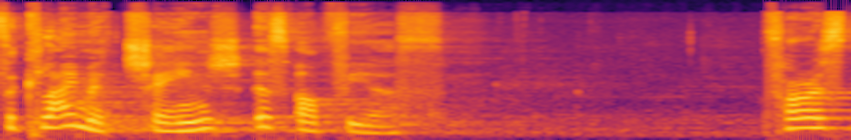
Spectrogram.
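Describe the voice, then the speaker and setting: A woman's very slow speech in a German accent. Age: 40s. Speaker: urban planner. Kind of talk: conference presentation. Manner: halting.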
